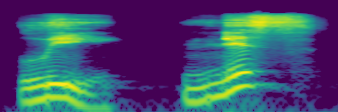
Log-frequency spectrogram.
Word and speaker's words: comeliness: the correct pronunciation is cess with the stress on the first syllable cess is a sophisticated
